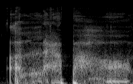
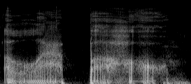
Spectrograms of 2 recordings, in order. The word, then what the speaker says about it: Alapaha: later next we have alapaha this is a good one aapol spelled a l a p ah h a a lap AA I don't know where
